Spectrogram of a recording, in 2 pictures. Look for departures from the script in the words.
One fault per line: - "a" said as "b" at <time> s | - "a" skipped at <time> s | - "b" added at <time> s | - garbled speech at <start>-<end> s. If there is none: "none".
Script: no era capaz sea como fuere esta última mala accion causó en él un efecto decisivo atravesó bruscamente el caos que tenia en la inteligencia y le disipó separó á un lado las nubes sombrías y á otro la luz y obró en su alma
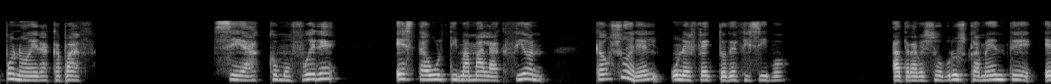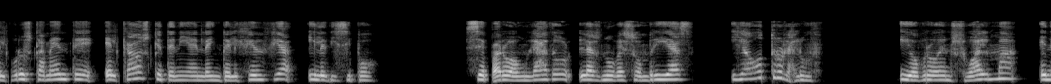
- "en" skipped at 6.3 s
- "bruscamente el" added at 10.6 s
